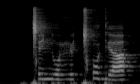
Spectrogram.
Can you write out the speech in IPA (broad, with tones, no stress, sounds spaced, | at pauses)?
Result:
ǀ ɪ˧˥ ɲ o˩˧ ɮ ʏ˧˥ ǀʰ o˥ ɡʲ a˩˧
